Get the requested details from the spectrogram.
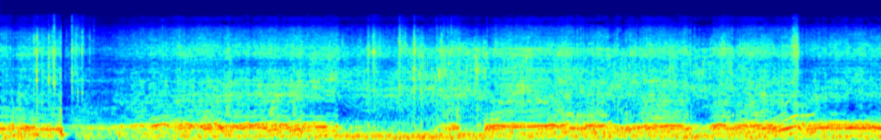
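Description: Tyres rumble over a bumpy dirt trail.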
